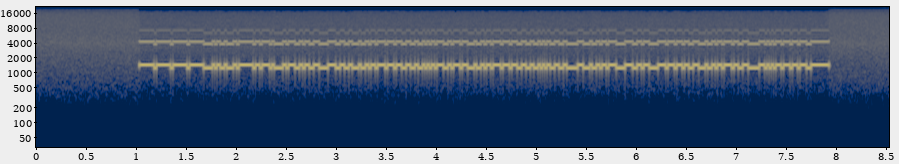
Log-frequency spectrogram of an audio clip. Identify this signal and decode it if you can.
RTTY (45.45 baud, 170 Hz shift), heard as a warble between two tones, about 1360 Hz centre. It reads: 37298 18471 18485 90912 25617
